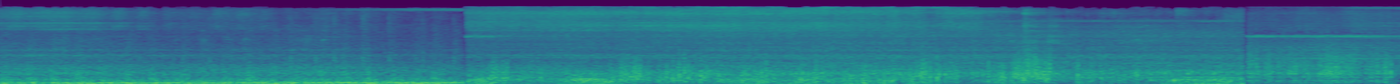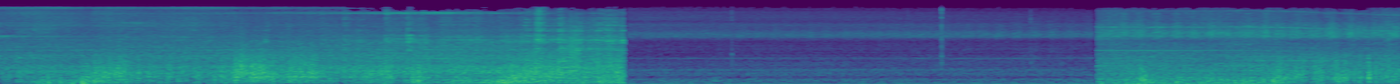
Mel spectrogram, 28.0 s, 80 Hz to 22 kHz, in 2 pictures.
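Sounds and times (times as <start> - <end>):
train wheels rumbling on track: 0.0 - 20.3, 23.2 - 28.0
high wheel squeal: 4.6 - 10.6, 12.4 - 20.3, 25.0 - 28.0.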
